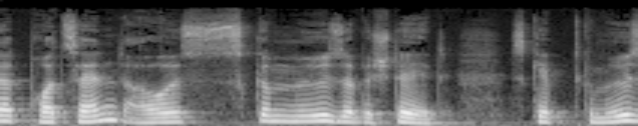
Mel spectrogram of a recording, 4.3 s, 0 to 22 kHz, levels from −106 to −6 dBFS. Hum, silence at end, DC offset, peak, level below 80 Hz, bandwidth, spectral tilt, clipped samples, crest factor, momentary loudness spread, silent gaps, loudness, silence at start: none; 0 s; under 0.1%; -6 dBFS; -58 dBFS; 14 kHz; -6.5 dB/octave; under 0.1%; 16 dB; 10 LU; none; -23 LUFS; 0 s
